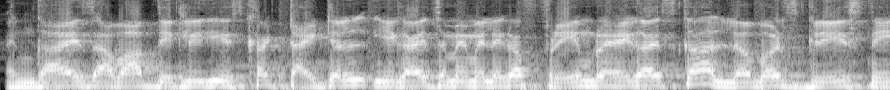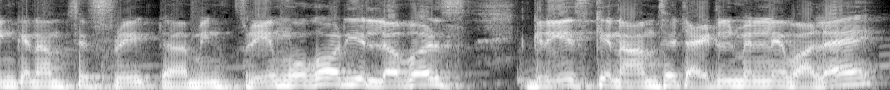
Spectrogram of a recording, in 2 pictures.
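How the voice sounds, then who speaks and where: A man giving casual gaming commentary, excitable and slangy with repeated exclamations. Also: on the high side, fairly quick, few pauses, soft background music. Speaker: gaming content creator. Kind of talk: casual game skin showcase commentary.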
